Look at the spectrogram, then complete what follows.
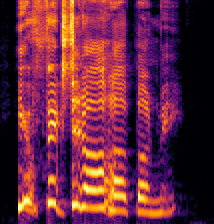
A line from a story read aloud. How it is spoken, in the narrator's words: Clagett wailed, but his voice sank toward the end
